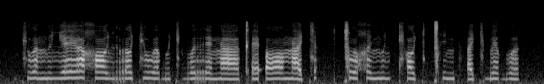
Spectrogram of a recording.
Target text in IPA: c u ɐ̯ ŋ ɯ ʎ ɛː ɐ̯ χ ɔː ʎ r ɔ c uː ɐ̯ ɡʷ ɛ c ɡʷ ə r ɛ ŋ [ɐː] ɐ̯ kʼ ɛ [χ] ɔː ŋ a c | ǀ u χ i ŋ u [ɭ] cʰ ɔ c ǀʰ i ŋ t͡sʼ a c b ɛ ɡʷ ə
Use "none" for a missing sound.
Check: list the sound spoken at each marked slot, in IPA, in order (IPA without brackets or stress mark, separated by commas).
aː, ʔ, ʎ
